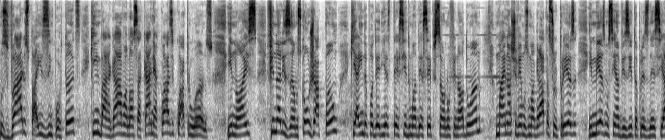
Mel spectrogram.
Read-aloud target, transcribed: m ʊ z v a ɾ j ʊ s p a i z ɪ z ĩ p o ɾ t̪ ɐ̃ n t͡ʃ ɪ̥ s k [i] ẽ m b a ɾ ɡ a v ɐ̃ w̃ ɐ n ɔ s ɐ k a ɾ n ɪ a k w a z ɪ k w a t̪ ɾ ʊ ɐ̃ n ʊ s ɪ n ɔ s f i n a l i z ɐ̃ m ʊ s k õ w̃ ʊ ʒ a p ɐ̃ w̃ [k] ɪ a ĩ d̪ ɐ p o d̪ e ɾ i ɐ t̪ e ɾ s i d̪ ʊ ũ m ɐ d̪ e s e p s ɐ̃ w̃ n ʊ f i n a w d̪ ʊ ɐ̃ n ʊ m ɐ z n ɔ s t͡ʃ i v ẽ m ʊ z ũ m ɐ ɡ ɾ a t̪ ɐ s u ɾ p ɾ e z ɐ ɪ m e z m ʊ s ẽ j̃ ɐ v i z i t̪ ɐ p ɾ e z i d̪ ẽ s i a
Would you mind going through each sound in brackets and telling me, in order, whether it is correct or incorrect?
incorrect, correct

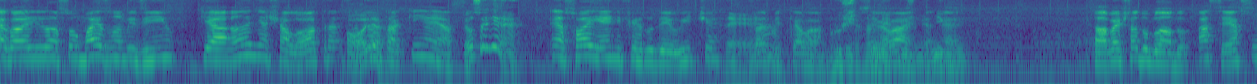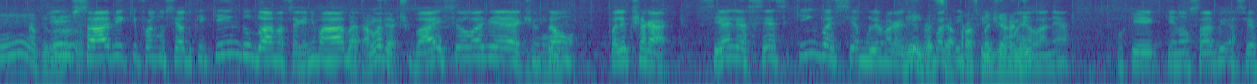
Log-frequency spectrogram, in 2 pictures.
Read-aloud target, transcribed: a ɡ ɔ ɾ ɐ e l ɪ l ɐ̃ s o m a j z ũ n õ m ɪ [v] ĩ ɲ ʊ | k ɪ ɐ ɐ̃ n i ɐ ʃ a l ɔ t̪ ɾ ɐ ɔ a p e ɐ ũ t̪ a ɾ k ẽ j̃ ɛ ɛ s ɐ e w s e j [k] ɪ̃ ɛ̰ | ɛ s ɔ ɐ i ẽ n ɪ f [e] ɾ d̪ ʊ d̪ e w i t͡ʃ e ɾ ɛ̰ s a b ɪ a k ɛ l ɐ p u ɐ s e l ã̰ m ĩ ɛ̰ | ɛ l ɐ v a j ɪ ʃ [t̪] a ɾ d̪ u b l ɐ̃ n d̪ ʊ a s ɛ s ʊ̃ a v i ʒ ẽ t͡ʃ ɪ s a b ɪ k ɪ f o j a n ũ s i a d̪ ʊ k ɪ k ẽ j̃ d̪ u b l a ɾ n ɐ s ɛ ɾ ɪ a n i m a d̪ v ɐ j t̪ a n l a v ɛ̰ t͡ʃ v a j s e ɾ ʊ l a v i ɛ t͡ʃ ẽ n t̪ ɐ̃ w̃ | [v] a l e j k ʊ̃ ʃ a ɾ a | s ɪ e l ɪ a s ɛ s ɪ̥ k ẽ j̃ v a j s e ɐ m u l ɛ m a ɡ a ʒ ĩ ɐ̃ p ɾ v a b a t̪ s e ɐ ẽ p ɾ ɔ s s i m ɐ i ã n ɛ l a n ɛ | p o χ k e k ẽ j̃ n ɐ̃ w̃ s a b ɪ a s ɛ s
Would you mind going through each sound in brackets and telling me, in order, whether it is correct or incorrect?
incorrect, correct, correct, correct, incorrect

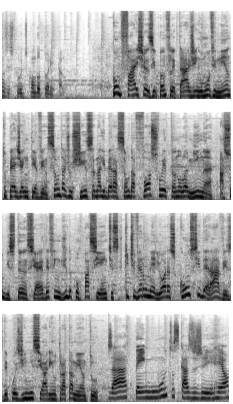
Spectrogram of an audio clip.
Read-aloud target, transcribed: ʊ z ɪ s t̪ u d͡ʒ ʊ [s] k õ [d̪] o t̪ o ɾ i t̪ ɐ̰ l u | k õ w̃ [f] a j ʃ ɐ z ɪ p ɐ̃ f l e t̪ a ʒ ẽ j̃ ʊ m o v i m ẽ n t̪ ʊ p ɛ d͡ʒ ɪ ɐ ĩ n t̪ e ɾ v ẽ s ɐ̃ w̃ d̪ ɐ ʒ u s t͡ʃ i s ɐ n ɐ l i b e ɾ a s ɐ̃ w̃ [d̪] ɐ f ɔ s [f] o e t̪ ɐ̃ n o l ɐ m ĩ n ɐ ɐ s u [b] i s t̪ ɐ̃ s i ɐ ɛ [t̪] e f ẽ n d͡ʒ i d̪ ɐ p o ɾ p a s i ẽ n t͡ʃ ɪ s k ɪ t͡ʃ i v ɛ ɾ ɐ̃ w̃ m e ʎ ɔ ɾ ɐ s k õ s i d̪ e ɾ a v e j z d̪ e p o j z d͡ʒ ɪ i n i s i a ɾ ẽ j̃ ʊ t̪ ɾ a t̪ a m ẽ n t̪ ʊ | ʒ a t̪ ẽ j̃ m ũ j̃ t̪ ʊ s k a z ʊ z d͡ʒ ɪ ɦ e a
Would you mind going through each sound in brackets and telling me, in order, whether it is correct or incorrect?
correct, correct, correct, correct, correct, correct, incorrect

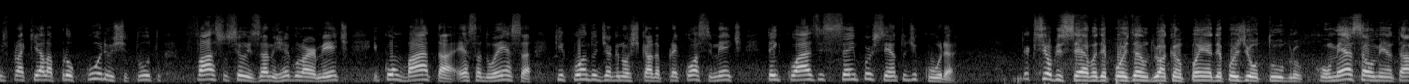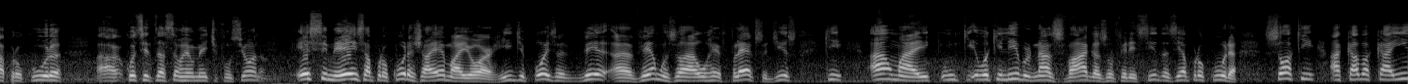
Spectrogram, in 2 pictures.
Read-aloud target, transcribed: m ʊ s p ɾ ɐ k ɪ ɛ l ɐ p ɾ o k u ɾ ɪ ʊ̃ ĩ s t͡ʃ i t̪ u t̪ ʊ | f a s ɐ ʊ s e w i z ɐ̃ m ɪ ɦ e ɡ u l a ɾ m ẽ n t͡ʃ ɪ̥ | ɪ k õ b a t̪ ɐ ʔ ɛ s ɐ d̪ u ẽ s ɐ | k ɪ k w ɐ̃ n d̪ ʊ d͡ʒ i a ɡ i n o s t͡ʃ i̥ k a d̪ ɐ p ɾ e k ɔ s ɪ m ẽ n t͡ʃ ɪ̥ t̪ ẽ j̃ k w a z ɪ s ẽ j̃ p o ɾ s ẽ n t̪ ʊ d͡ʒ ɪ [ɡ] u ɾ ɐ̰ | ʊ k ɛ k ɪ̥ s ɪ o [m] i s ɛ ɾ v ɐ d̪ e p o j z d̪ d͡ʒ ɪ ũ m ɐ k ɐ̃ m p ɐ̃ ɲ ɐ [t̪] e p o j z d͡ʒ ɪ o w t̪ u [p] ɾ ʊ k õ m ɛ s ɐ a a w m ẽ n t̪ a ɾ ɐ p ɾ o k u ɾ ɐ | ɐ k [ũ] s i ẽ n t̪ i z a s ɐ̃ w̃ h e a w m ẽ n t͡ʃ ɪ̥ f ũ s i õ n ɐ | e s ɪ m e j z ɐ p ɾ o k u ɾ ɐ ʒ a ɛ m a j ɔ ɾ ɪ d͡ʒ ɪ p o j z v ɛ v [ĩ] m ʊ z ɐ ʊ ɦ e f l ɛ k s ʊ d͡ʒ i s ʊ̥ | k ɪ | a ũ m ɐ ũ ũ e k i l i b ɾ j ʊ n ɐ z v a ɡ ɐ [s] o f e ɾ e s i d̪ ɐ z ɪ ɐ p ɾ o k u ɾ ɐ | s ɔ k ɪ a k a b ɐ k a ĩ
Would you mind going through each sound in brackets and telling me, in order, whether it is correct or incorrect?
incorrect, incorrect, incorrect, incorrect, incorrect, incorrect, incorrect

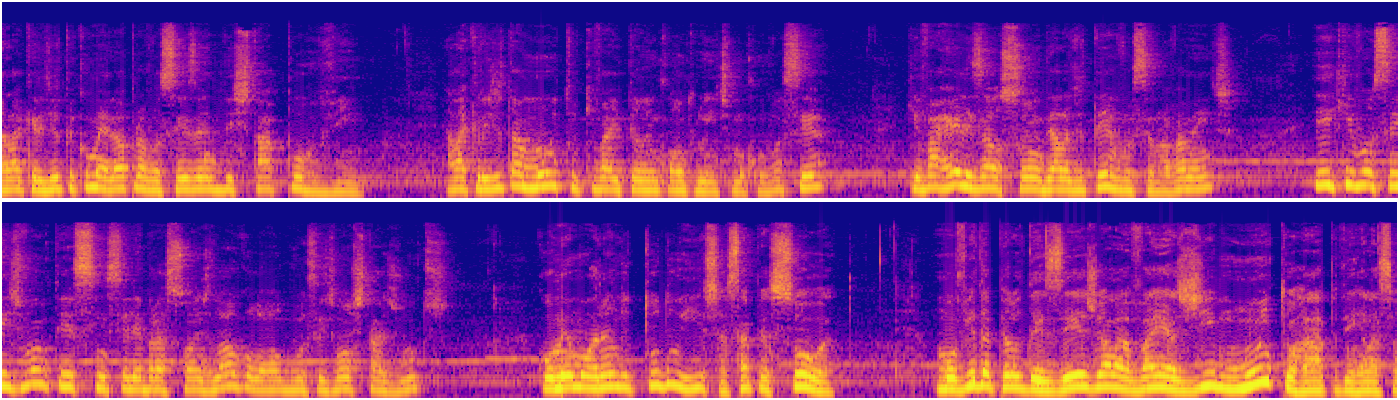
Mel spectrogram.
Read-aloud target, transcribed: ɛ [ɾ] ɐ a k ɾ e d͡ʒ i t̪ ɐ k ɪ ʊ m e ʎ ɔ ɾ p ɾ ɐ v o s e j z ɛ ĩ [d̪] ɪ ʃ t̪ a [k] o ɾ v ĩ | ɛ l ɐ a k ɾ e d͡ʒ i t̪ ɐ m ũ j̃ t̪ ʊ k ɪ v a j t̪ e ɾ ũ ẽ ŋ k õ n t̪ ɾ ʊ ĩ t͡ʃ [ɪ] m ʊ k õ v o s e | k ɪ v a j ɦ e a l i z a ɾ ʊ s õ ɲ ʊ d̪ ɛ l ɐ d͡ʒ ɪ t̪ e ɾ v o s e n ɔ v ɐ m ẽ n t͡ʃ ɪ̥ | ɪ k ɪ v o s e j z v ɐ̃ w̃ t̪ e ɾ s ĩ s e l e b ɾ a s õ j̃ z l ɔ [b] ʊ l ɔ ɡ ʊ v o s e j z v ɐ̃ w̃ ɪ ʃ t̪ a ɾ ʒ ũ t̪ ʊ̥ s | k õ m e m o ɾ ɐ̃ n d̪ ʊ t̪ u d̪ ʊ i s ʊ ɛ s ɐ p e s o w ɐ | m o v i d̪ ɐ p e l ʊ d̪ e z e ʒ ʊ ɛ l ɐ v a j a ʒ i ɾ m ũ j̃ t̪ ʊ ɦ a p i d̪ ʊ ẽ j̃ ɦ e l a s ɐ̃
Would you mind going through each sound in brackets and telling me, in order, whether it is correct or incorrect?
incorrect, correct, incorrect, incorrect, incorrect

